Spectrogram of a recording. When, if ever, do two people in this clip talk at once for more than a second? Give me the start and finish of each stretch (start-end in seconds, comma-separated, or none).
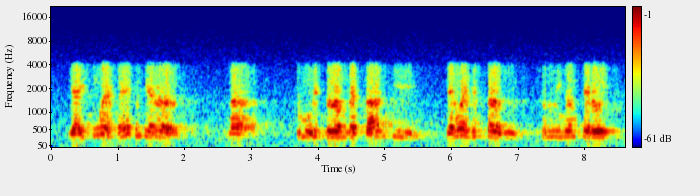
none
